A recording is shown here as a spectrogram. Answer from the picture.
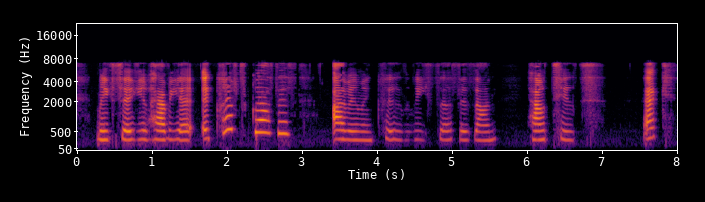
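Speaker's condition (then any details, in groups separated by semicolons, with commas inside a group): Cerebral palsy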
